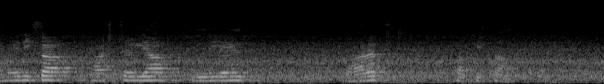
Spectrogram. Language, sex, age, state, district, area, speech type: Sindhi, male, 45-60, Rajasthan, Ajmer, urban, spontaneous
